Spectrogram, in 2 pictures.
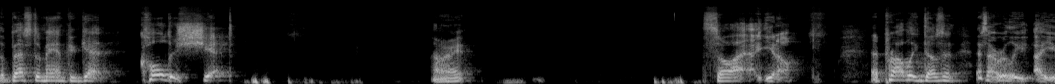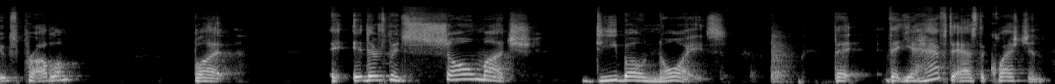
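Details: Male host with dysphonia about five to five and a half weeks after vocal fold surgery; he reports daily improvement but likely unchanged from yesterday after heavy voice use and no sleep.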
